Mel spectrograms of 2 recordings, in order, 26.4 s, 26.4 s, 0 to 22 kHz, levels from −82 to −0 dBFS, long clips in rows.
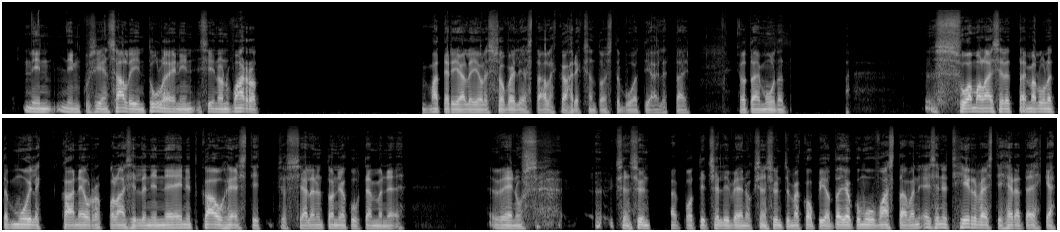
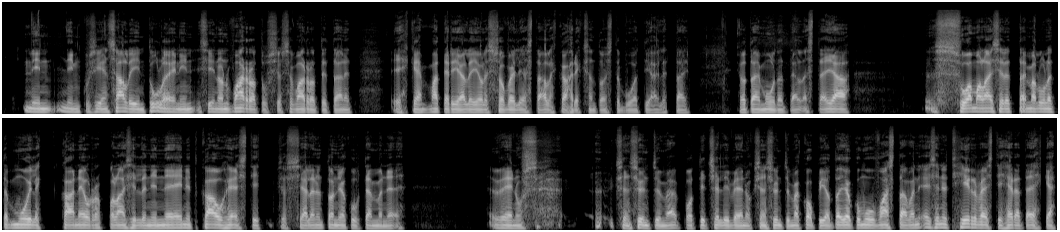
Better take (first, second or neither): second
